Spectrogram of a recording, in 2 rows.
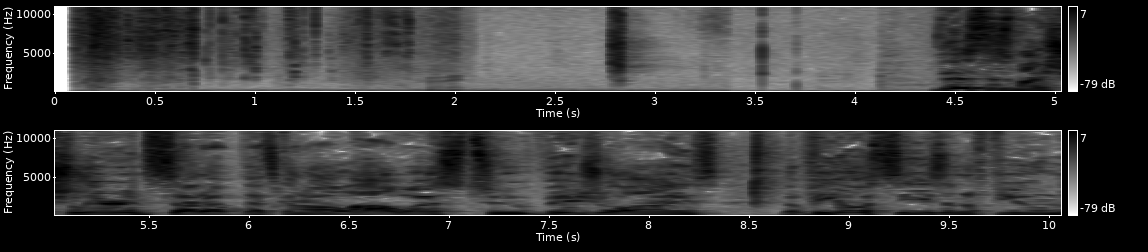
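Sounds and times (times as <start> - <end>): aluminium foil crinkling: 0.1 - 2.1
low steady hum: 0.1 - 10.0.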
